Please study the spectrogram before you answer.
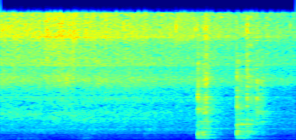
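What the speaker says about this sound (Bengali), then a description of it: "পেঁয়াজের সাথে চিকেন বেশ ভালো করে মিক্স করে দেবো" Chicken and onions stirred in a hot cooking pan for biryani: a steady, soft frying sizzle, then two quick scraping strokes of a spoon across the pan near the end.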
